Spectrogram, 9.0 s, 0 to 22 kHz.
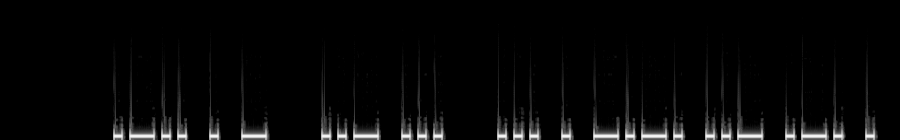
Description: Morse code, heard as a keyed tone, about 15 wpm, 700 Hz. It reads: LET US SECURE
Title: Sentences from Top 1200 Words 15wpm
